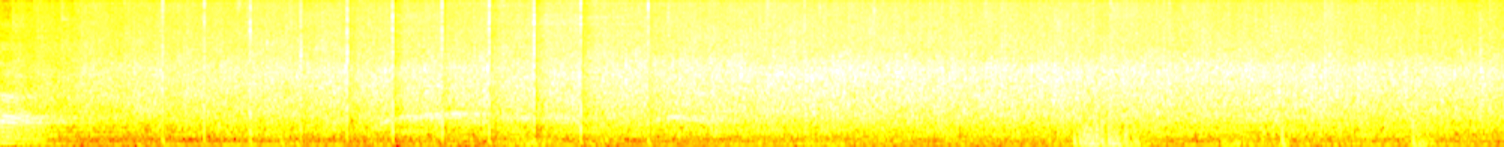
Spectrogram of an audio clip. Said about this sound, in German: Und da bitten wir dann mal auf die Bühne, die Julia. Wo ist sie? Hallo. Hinter euch. Ah. Hinter uns. Ein Applaus für Julia Reda.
